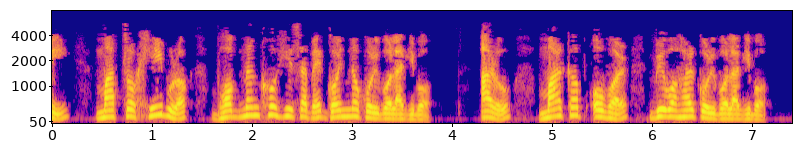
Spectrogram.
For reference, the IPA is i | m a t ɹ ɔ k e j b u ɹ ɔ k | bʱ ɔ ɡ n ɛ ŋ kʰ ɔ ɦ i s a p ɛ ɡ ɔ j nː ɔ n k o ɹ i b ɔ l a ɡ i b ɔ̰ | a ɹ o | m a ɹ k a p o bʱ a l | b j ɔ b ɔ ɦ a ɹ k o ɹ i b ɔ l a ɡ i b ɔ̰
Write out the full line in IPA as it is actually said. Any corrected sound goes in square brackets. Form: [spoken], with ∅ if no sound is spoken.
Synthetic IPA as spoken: i | m a t ɹ ɔ [x] e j b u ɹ ɔ k | bʱ ɔ ɡ n [a] ŋ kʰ ɔ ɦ i s a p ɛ ɡ ɔ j nː ɔ [∅] k o ɹ i b ɔ l a ɡ i b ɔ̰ | a ɹ [u] | m a ɹ k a p o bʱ a [ɹ] | b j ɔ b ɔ ɦ a ɹ k o ɹ i b ɔ l a ɡ i b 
